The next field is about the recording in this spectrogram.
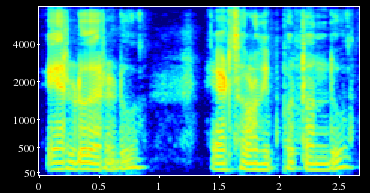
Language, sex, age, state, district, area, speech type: Kannada, male, 30-45, Karnataka, Chitradurga, urban, spontaneous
